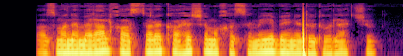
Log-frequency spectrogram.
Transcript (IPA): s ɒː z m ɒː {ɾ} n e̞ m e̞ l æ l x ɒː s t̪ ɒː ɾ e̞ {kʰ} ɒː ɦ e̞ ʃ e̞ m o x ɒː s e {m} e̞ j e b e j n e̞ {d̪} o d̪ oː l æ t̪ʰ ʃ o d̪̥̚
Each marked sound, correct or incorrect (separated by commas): incorrect, correct, correct, correct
